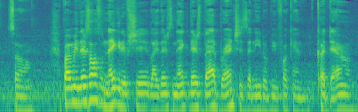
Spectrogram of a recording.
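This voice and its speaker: The speaker talks very fast with a slight non-native accent and ordinary pitch variation. Noticeable background noise and audible room echo fill the recording. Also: man, medium pitch for a man. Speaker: podcast co-host. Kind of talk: casual chat. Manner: halting, many fillers.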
